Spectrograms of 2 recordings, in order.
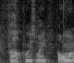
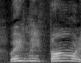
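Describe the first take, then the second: First: Said in the usual way. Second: Higher, louder retold panic; mock-frantic, raised voice; frantic searching.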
